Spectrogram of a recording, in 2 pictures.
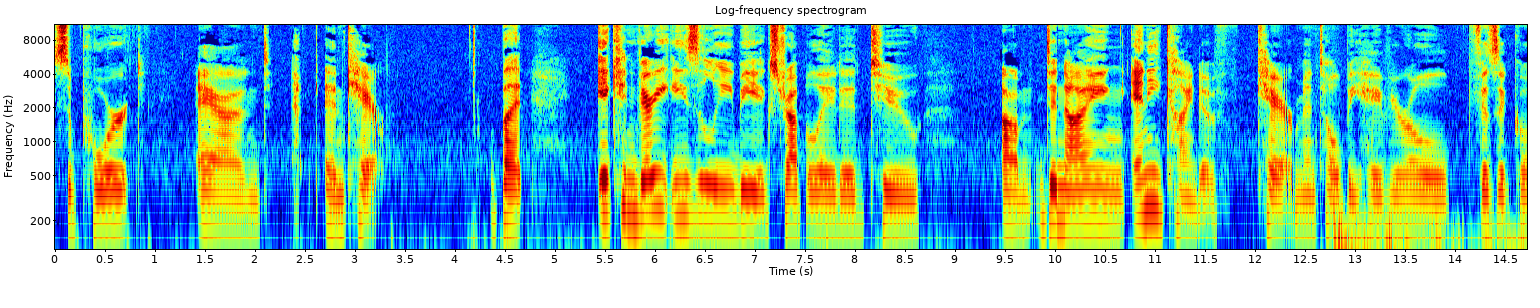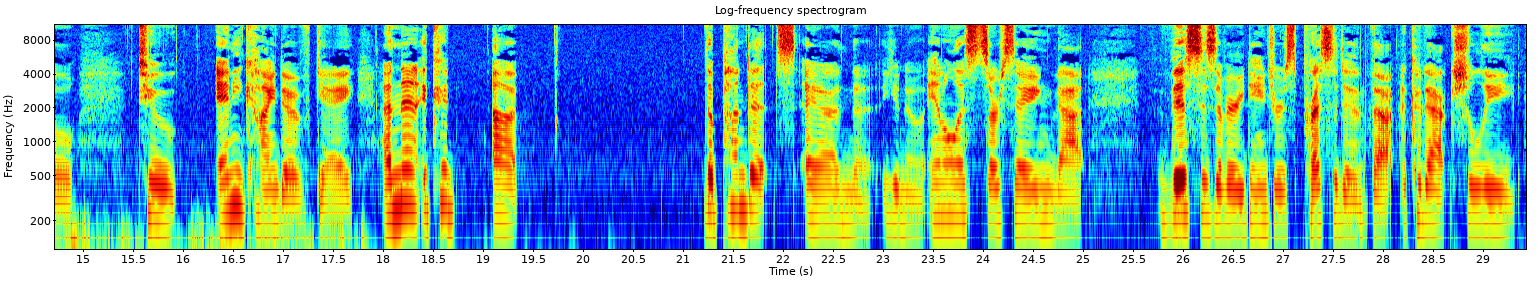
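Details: Self-described disabled woman with episodic aphasia occurring several times a day, sometimes briefly, that she says can sound like mocking a foreign-language speaker; acquired speech disturbance (aphasia with foreign-accent quality).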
